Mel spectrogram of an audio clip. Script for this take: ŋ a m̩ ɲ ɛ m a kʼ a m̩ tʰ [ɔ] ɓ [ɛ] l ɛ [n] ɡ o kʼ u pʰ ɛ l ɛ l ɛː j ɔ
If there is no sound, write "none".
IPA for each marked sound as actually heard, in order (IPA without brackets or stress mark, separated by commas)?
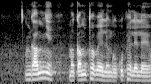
ɔ, ɛ, ŋ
